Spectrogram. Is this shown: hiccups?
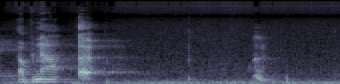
yes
